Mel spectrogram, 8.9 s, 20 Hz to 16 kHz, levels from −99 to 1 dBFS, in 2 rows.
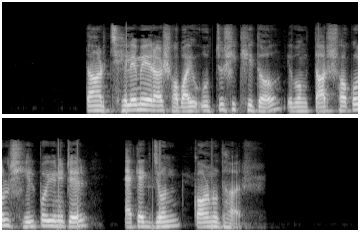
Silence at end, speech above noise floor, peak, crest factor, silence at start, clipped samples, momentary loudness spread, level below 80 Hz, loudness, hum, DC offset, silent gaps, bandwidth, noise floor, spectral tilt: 1.45 s; over 72 dB; 0 dBFS; 18 dB; 1.05 s; under 0.1%; 9 LU; -54 dBFS; -18 LUFS; none; under 0.1%; none; 7.8 kHz; under -90 dBFS; -6.5 dB/octave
